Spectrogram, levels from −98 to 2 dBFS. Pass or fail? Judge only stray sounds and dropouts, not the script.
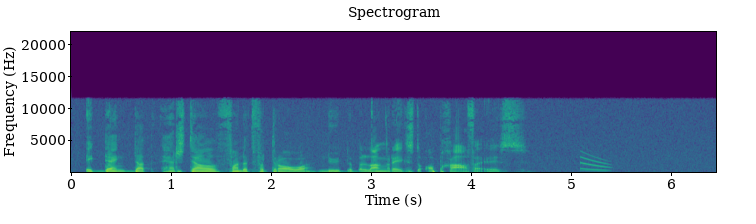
fail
